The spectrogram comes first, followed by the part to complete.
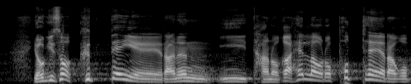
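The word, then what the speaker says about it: ποτέ: 진노의 자녀이었더니 아멘 여기서 그때에 라는이 단어가 헬라어로 포테라고 발음하는 단어인데 굉장히 묘한 단어입니다.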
